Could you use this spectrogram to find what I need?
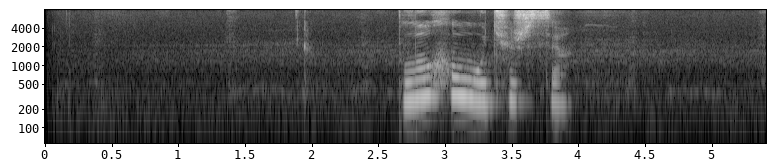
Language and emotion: Russian, neutral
